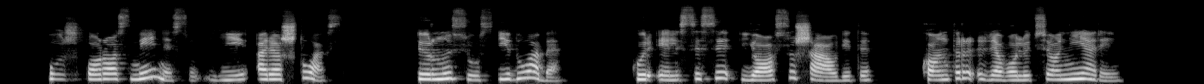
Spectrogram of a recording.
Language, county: Lithuanian, Telšiai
